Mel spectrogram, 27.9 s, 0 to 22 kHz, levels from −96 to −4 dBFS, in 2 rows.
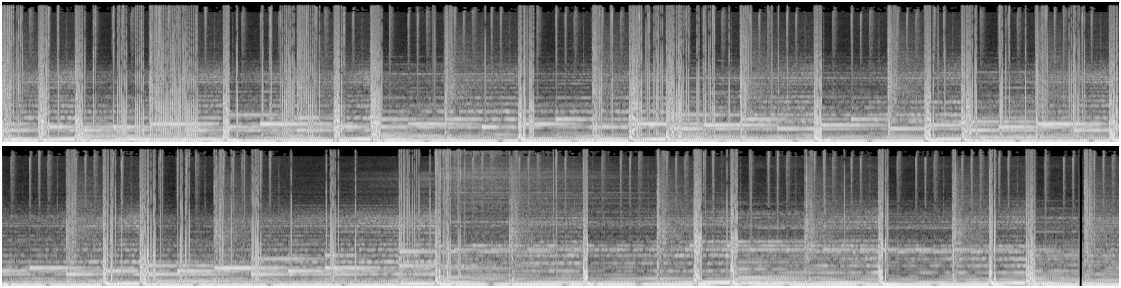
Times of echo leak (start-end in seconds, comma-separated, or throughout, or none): none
